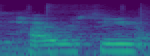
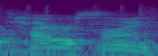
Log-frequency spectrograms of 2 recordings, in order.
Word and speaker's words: tyrosine: on the list is tyrosine or tyrosine however you choose to pronounce it it's an energy booster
